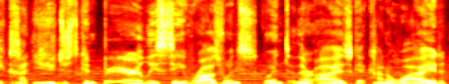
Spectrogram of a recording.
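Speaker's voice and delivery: ordinary talk, nothing marked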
